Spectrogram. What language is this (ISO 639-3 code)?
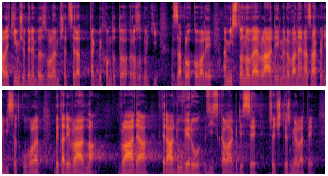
ces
